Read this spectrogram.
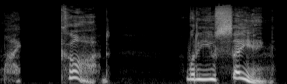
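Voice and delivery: a high breathless gasp of shock; horrified cry. Acted. Girl hearing her benefactress is dead, crying out in shock. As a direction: recoil in horror at the news. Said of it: "cried the girl".

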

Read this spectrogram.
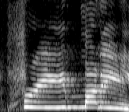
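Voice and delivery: high, slow drawn-out shout; shouting free money. A narrator's reading. Kid calling to crowd from roof, long high shout. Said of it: "you shout".

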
